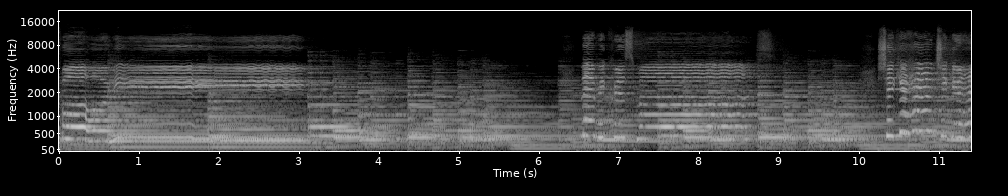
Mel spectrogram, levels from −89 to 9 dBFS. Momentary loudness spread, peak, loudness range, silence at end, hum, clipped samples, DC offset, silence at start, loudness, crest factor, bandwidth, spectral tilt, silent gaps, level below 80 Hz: 9 LU; -8 dBFS; 4 LU; 0 s; none; under 0.1%; under 0.1%; 0 s; -23 LUFS; 16 dB; 13 kHz; -5 dB/octave; none; -54 dBFS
